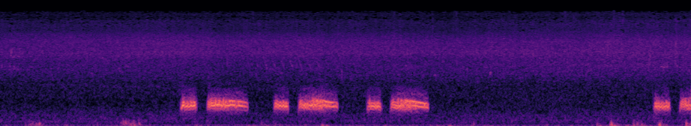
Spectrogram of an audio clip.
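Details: After a quiet start, a spotted dove answers a lure bird at a windy Lombok trapping site with low, hollow coos in short-long pairs, a burst of six, then two more near the end.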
